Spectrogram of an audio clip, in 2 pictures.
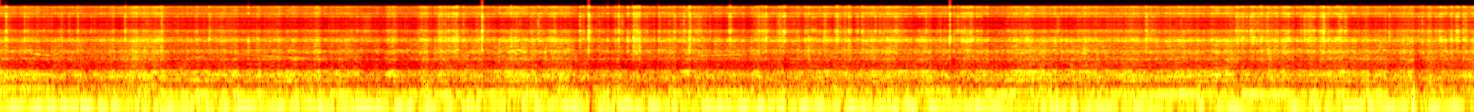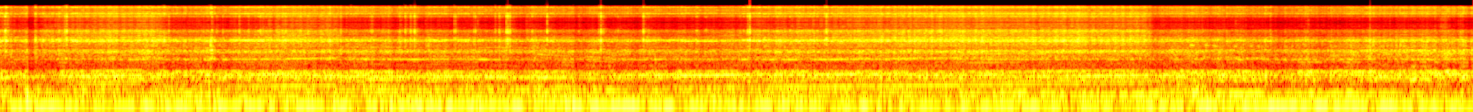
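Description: Subaru Impreza rallycross car's turbocharged flat-four engine running hard at race pace, heard from inside the cabin, its pitch rising and falling as it accelerates and shifts gear.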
